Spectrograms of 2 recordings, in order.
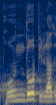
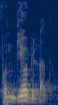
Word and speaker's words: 본디오 빌라도: 그러니까 우리가 본도 빌라도 이래도 되는데, 이 발음이 본디오 빌라도입니다. 본디오 빌라도.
